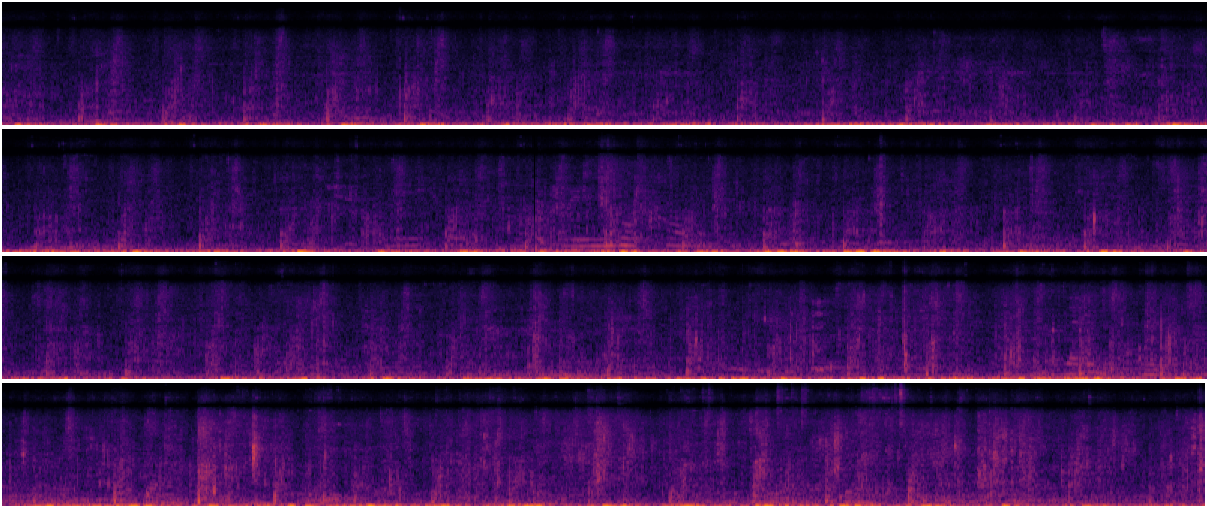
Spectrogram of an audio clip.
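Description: Footsteps of someone walking, irregular short knocks over a low rumble, with other people's voices talking in the background.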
